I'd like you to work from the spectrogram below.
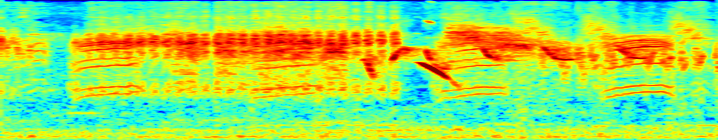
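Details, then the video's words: Sirpu trapped-style distress call for luring birds: sustained rough buzzing chatter with one clear descending whistle near the middle and faint curved notes at the end. "suara pikat sirpu Ribut kejepit"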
